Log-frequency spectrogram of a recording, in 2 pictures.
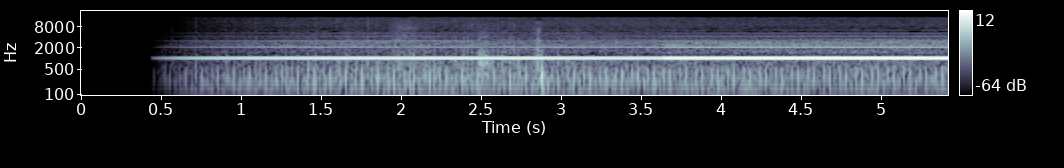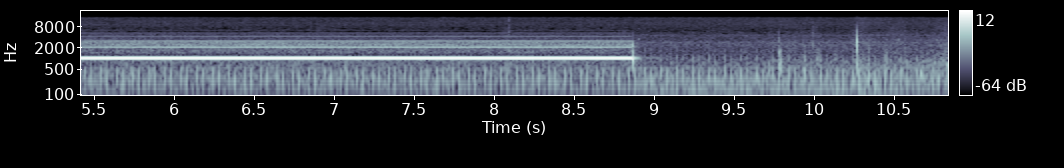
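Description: NOAA Weather Radio warning alarm: the steady 1050 Hz alert tone from a weather-alert radio's speaker, signalling that a warning broadcast follows. It holds one unwavering pitch for about eight seconds, grows a little louder partway through, then cuts off abruptly.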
